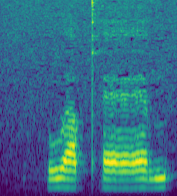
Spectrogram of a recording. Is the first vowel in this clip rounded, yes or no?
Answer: yes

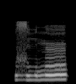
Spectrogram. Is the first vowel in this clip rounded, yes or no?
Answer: no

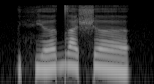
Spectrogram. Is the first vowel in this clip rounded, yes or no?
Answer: no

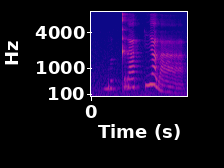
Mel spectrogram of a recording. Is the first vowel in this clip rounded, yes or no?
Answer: no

